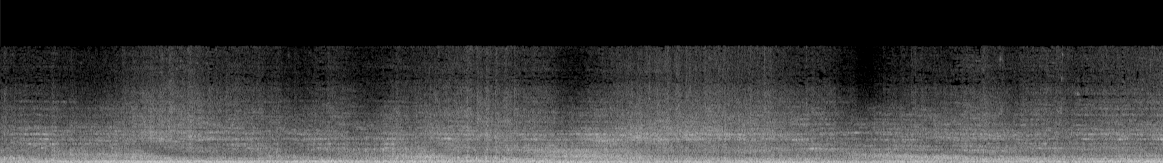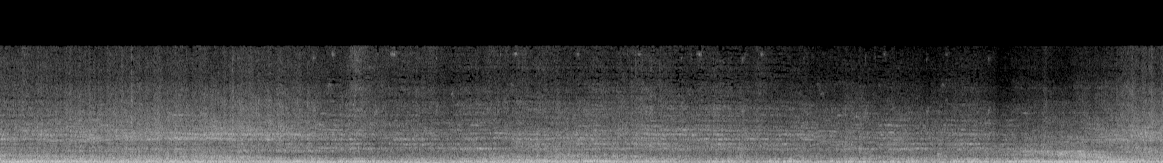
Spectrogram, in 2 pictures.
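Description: Freight cars of a long BNSF manifest train rolling past: a steady rumble and clatter of steel wheels on the rails.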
